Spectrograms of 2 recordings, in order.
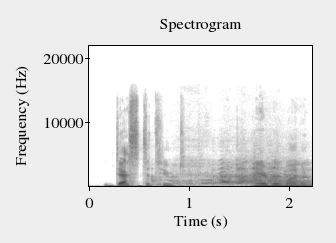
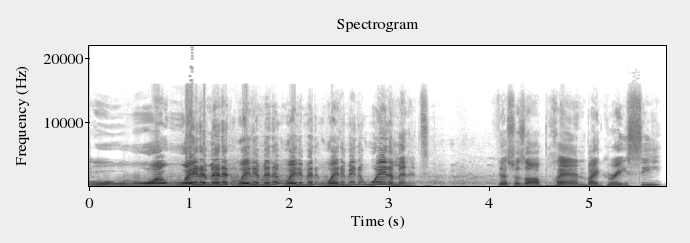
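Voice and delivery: high, loud, fast wait a minute; sputtering alarm, louder and higher; flustered; 11 semitones higher, 10 dB louder than usual. Real, not acted. [name] alarmed at the plan.

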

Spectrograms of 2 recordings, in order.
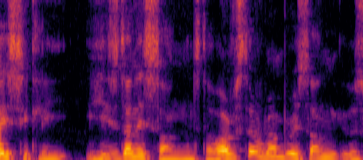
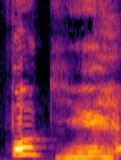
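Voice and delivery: loud, higher laughing retort; exasperated swearing; 4 semitones higher, 8 dB louder than usual. Real, not acted. Teased storyteller to laughing friend, loud exasperated retort.

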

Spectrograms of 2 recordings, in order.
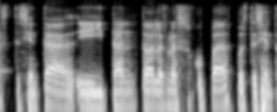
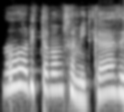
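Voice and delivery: pushy invitation; 11 semitones higher, faster than usual. Retold or imitated. Date pushing him home.

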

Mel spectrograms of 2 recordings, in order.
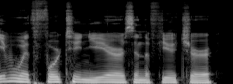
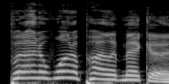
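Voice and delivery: whiny Shinji. Retold or imitated. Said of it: "Shinji's like".

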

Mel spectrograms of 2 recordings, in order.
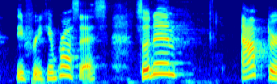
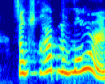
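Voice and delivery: louder and higher, a sharp demanding question; retold outburst at the office, louder and higher; indignant demand; 13 semitones higher, 7 dB louder, much faster than usual. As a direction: push the question out hard, outraged. Demanding answer about Lauren.

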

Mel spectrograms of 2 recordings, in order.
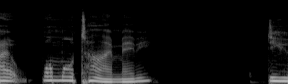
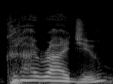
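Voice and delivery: ordinary delivery

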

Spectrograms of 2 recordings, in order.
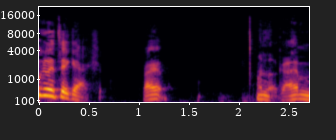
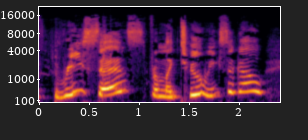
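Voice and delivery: slow, very high disbelieving question; incredulous; 14 semitones higher, 8 dB louder, slower than usual. Retold or imitated. Himself in the car staring at the receipt, slow high disbelief. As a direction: stretch it out like you can't believe it.

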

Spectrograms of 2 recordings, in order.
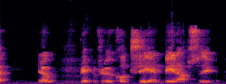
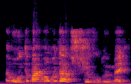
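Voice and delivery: higher, exasperated aside to himself; exasperated realisation; 12 semitones higher than usual. Retold or imitated. Dad watching his toddler, high and exasperated. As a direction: throw it up high in weary disbelief. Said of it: "I look at her and go".

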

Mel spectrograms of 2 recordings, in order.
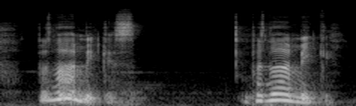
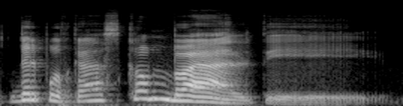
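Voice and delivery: slow, drawn out; much slower than usual. Shown as a demonstration. Host trying the show name, slow and odd. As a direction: stretch the show name out slowly, oddly. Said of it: "eso sonó muy raro".

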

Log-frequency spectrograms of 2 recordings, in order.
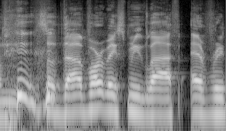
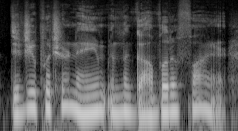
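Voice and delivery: soft, calm question; Dumbledore; 8 dB quieter than usual. Retold or imitated. Reading the book's version to friends, calm question. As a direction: ask it gently and quietly, unhurried. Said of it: "Dumbledore calmly asks Harry".

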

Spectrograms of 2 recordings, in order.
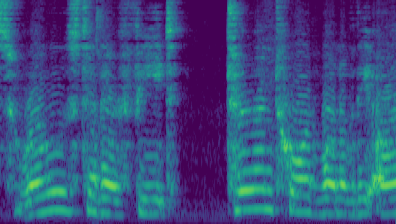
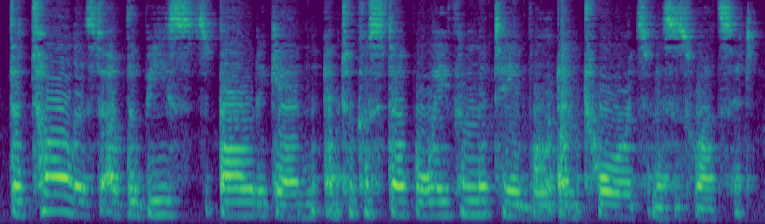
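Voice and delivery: ordinary delivery

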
